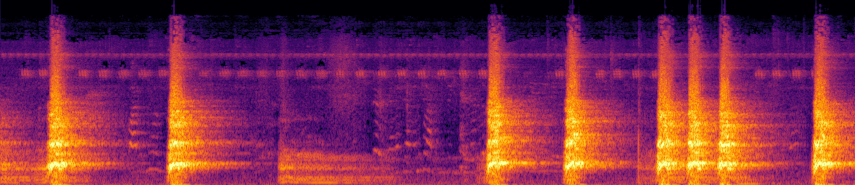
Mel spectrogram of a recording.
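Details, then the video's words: Labrador Retriever barking to Christmas carols: eight loud, sharp, single barks come in uneven bursts, some spaced about two seconds apart and three in quick succession, over a faint steady high tinkling tone. "Labrador barking to the sound of christmas carols"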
